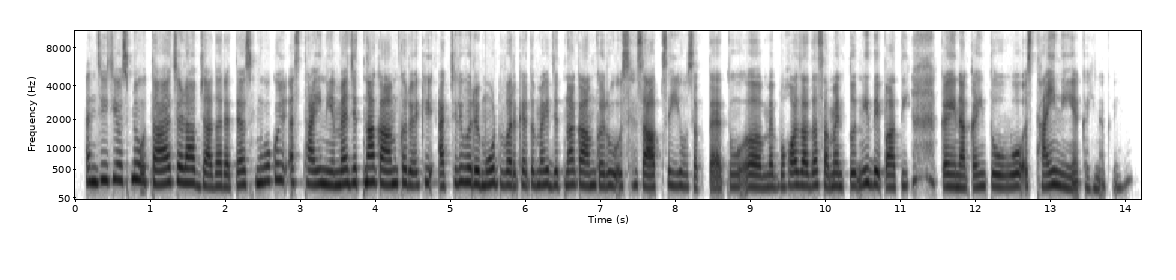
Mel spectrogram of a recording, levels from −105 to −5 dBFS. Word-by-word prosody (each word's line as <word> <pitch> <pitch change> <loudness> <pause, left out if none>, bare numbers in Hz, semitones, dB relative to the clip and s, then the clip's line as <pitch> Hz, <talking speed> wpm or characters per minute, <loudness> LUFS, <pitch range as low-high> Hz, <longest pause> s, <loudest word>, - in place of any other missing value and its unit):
हाँ 265 - +1
जी, 300 +2 +2
जी। 315 +2 -1
उसमें 300 +2 +1
उतार-चढ़ाव 255 -2 +3
ज़्यादा 210 -1 0
रहता 200 +2 -2
है, 230 - +2
उसमें 245 +2 -1
वो 280 - +1
कोई 310 - +1
अस्थाई 245 -2 -1
नहीं 235 -2 +3
है 220 - +1
मैं 235 +2 +4
जितना 255 +1 +4
काम 240 -1 +3
करूँ 235 -3 +2
है 215 - -2
कि - - 0 0.2
एक्चुअली 215 +6 -1
वो 265 - +3
रिमोट 235 +1 +2
वर्क़ 220 0 -2
है 225 - -1
तो 225 - -4
मैं 230 0 0
जितना 225 +1 -1
काम 220 -1 +1
करूँ 210 0 -1
उस 210 +1 -7
हिसाब 210 -3 +2
से 230 - -4
ही 210 - -5
हो 215 -2 -4
सकता 185 -2 -8
है। - - -2
तो 200 -1 -8
अ, 195 -1 +1
मैं 195 +1 -4
बहुत 215 +2 0
ज़्यादा 220 0 +1
समय 210 -1 -2
तो 215 0 +1
नहीं 245 +4 0
दे 230 -1 +4
पाती 195 +2 -2 0.4
कहीं 200 0 0
न 190 -1 +1
कहीं 200 +2 -2
तो 205 -1 0 0.2
वो 210 +1 +1
स्थायी 205 +3 -1
नहीं 200 -5 -1
है - - -3
कहीं 175 -1 -12
न - - -12
कहीं। 215 +4 -18
225 Hz, 245 wpm, -24 LUFS, 205-245 Hz, 0.4 s, मैं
